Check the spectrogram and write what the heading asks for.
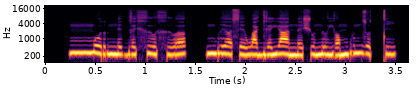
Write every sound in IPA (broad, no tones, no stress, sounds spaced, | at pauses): mː o r n e ɡ ɛ xʲ o xʲ o ɐ̯ | m b e ɐ̯ s e w a ɡʲ a j a n ɛ ʃ u n ɯ j ʌ m b u n z o tː i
